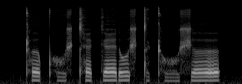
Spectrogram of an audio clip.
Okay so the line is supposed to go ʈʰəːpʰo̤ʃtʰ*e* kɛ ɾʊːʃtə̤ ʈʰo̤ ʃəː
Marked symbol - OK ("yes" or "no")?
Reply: no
